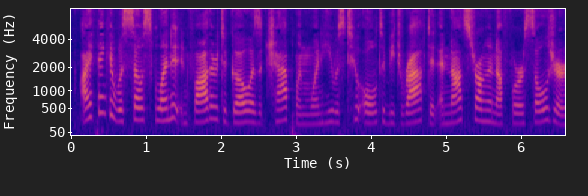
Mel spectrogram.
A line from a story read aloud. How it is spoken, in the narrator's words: said Meg warmly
